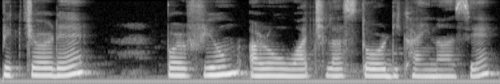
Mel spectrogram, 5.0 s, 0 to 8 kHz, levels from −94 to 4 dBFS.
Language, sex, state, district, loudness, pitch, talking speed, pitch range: Nagamese, female, Nagaland, Dimapur, -13 LUFS, 210 Hz, 110 wpm, 200-225 Hz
